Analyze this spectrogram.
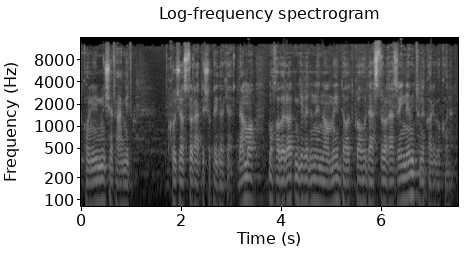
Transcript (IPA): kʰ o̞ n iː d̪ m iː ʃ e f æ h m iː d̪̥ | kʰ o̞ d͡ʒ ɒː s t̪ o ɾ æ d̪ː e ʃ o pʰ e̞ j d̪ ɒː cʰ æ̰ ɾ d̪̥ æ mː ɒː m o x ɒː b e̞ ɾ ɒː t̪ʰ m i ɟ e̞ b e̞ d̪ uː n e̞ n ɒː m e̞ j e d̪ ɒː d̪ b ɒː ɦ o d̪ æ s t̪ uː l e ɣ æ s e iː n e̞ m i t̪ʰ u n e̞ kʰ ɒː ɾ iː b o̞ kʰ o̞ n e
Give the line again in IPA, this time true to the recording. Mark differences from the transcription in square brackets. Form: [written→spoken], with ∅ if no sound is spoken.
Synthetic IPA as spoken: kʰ o̞ n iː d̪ m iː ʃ e f æ h m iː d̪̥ | kʰ o̞ d͡ʒ ɒː s t̪ o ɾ æ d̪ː e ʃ o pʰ e̞ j d̪ ɒː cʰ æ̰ ɾ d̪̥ æ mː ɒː m o x ɒː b e̞ ɾ ɒː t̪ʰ m i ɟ e̞ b e̞ d̪ uː n e̞ n ɒː m e̞ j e d̪ ɒː d̪ [b→ɡ] ɒː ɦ o d̪ æ s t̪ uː [l→ɾ] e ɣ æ [s→z] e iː n e̞ m i t̪ʰ u n e̞ kʰ ɒː ɾ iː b o̞ kʰ o̞ n e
